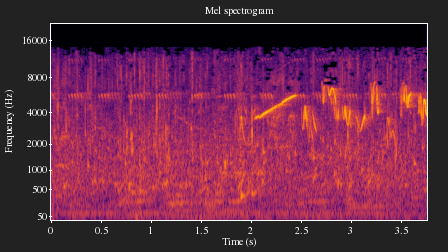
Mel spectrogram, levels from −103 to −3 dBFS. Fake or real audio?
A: real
